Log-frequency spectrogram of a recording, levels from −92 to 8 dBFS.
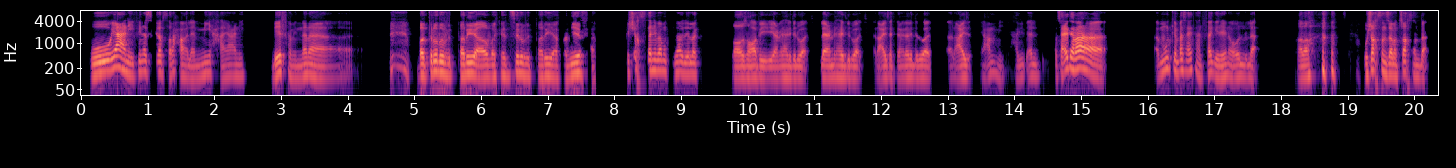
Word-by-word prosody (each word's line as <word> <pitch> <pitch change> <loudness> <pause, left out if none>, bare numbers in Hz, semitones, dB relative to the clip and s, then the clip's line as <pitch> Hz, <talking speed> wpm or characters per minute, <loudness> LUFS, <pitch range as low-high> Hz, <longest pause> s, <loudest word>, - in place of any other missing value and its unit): ويعني 160 +2 +7
في 155 - -7
ناس 160 -2 -4
كده 155 +1 -1
بصراحة 125 -4 -5
لَميحة 120 +1 -9
يعني، 130 +1 -10 0.4
بيفهَم 150 -5 +1
إن 115 +1 -10
أنا 115 -4 -5 1.0
باطرُده 155 +4 +5
بالطريقة 135 -1 +3
أو 120 - +4
باكنسِله 130 +3 -2
بالطريقة، 130 -2 -4
فبيفهَم. 135 -1 0 0.5
في - - -10
شخص - - -5
تاني 175 0 +1
بقى 170 - +1
ممكن 165 -2 -8
يقعُد 155 -1 -1
يقول 140 - -2
لك: 140 0 -4 0.5
"آه 115 0 0
يا - - 0
صاحبي 115 -1 -2
اعمِلها 115 +1 -6
لي 115 - -5
دلوقتي، 115 0 -6
لا 120 - +4
أعمِلها 120 +1 -3
لي - - 0
دلوقتي، 115 0 -7
أنا - - -10
عايزَك 115 0 -4
تعمِلها 115 +1 -7
لي 120 - -4
دلوقتي، 115 0 -3 0.2
لأ - - -16
أنا - - -14
عايزَك". 120 +1 -2
يا - - -15
عمي 135 -1 -12
يا 110 - -26
حبيب 120 +3 -16
قلبي 130 0 -12
فساعتها - - +5
بقى - - +8 0.7
ممكن 170 +6 -4
بقى 175 - 0
ساعتها 165 -2 -6
انفجَر 125 -1 -4
هنا 130 -2 -7
وأقول 125 +2 -5
له: 120 - -11
"لأ، 115 -2 -6 0.6
خلاص." 120 +3 -2 0.8
وشخصن 155 +2 +2
زي 135 -1 +3
ما 130 - -1
تشخصن 130 -2 -3
بقى. - - -4
130 Hz, 185 wpm, -24 LUFS, 115-145 Hz, 1.0 s, بقى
